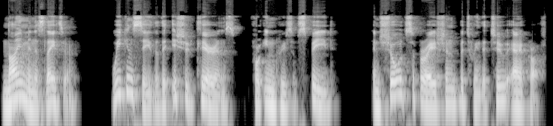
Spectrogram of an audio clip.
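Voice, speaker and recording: A man reading scripted explainer narration in a measured, formal manner. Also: mid-range voice, lively intonation, a bit bright.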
